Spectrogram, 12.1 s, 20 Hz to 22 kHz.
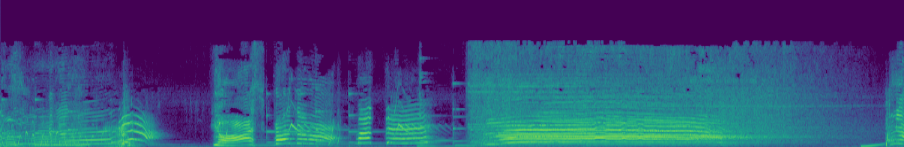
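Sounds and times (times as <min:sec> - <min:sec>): cartoon character screaming: 0:06.4 - 0:09.9.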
